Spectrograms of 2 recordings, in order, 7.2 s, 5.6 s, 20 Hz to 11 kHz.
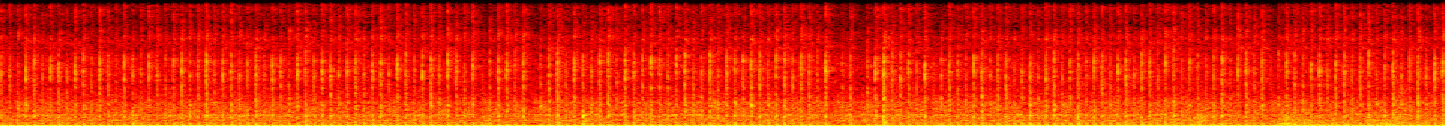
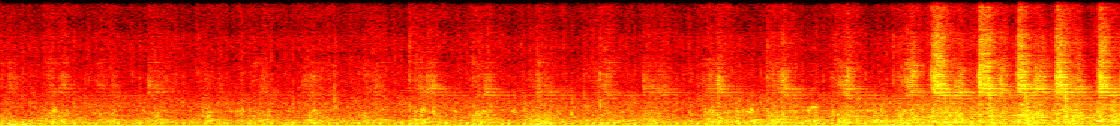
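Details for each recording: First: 1942 Oliver OC4 crawler after years of mechanical work, finally running: steady even low thrum at idle, no knocks or misses; healthy. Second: 1942 Oliver OC4 crawler running a PTO-driven saw: loud steady engine chug under an uneven, loose rattling whir from the blade. The saw shaft bearing/bushing is worn out, letting the blade wobble badly.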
